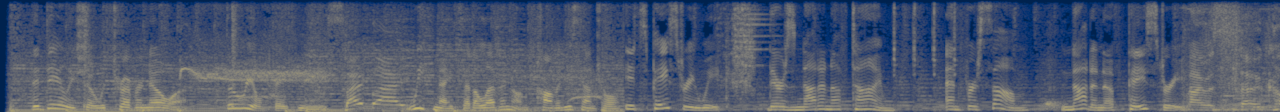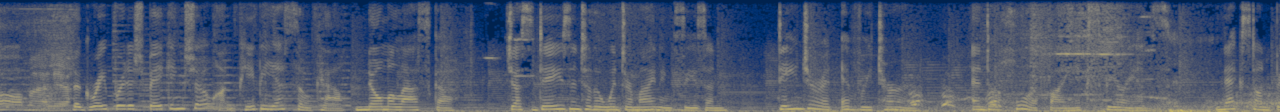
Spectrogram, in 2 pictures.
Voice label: english american promos; Timeless, sophisticated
